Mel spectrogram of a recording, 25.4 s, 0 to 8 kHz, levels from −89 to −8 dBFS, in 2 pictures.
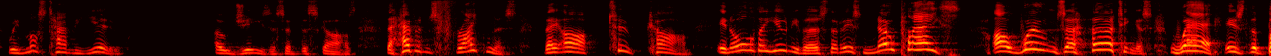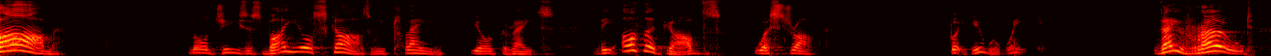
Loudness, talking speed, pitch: -45 LUFS, 130 wpm, 180 Hz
